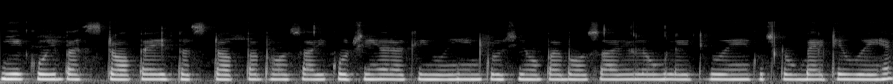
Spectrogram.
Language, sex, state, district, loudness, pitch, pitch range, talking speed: Hindi, female, Bihar, Saharsa, -15 LUFS, 230 Hz, 230-235 Hz, 180 wpm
